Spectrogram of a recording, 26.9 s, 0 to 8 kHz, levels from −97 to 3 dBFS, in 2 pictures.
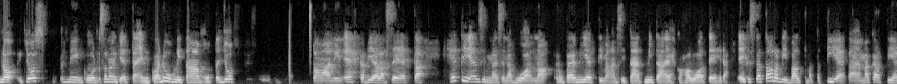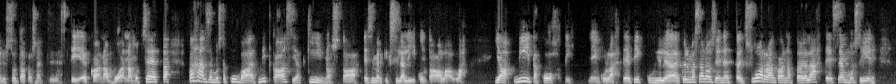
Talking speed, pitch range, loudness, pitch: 150 wpm, 185-235 Hz, -20 LUFS, 205 Hz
